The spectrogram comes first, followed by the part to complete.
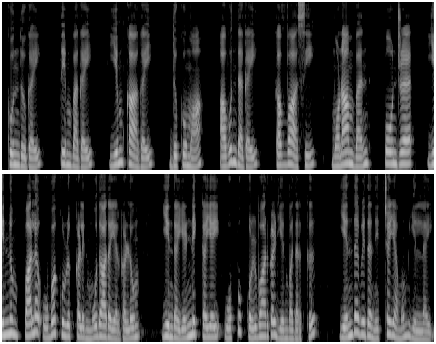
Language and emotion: Tamil, neutral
